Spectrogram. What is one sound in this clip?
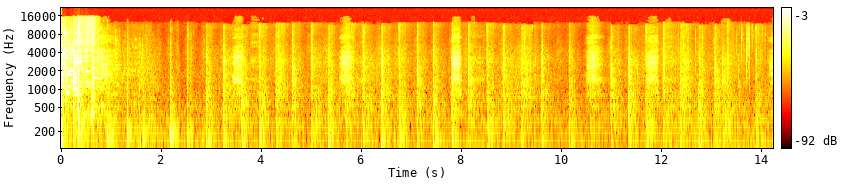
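Footsteps thud slowly and steadily on a wooden floor.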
